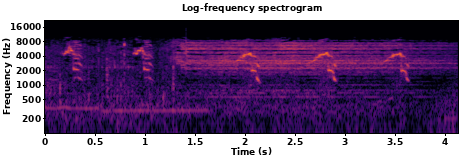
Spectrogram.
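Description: A bird's high call repeated about five times, each sliding steeply down in pitch, with steady high held tones joining from about a second and a half in.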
